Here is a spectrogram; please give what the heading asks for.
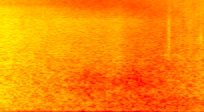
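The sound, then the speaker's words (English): Waves wash around a harbour as a boat approaches. A soft, continuous rush of surf and wind-like noise stays low and fairly steady throughout, with no voices. “The harbour. We're approaching the harbour.”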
